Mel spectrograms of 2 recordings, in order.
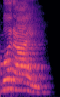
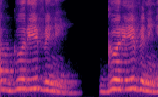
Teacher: Mas esse D que o nativo fala é mais parecido com R, que a gente fala em português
